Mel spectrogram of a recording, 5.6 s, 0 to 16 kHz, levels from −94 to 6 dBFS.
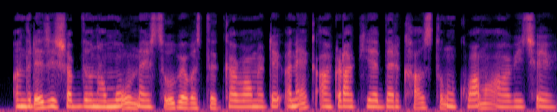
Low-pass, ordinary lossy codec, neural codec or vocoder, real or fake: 9.9 kHz; MP3, 48 kbps; autoencoder, 22.05 kHz, a latent of 192 numbers a frame, VITS, trained on many speakers; fake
